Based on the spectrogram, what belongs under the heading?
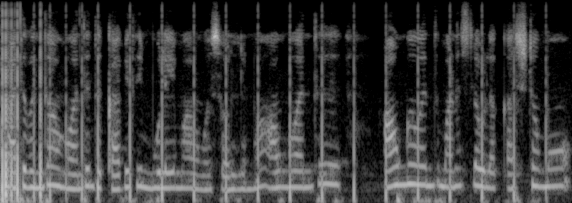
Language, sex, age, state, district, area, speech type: Tamil, female, 18-30, Tamil Nadu, Mayiladuthurai, urban, spontaneous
